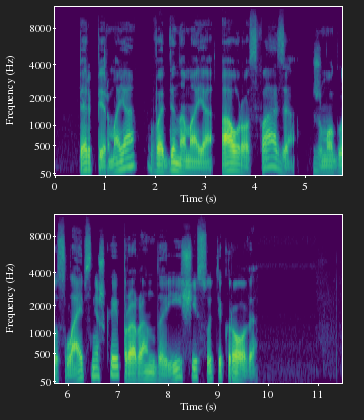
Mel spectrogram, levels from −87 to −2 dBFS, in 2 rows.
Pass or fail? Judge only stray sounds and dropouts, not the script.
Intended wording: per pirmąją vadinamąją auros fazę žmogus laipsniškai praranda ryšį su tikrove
pass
